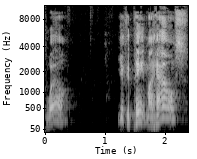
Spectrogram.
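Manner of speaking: sister's sly reply. Retold or imitated. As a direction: toss it off sweetly, like the catch is obvious.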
